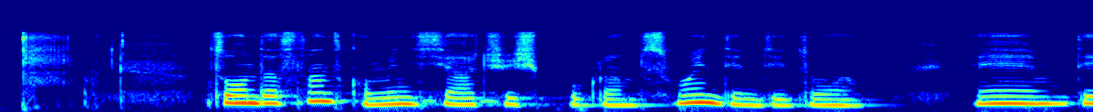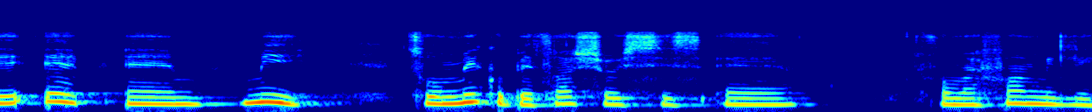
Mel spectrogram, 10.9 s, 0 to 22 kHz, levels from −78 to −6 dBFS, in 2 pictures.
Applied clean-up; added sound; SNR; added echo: none; none; none; none.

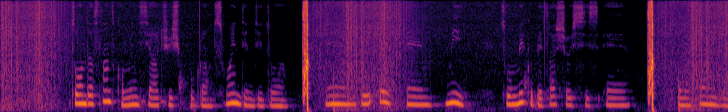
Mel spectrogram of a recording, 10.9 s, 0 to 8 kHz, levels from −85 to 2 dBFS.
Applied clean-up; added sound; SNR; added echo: none; Fire; -1 dB; none.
